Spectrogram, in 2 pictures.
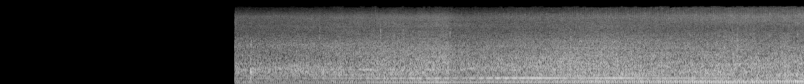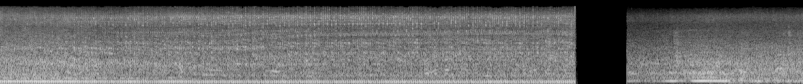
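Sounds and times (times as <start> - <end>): car engine idling: 2.4 - 13.8
street noise: 2.4 - 16.0.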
